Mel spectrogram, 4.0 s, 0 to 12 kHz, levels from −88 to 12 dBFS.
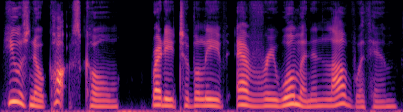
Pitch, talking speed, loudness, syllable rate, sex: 200 Hz, 195 wpm, -17 LUFS, 5.7 syllables/s, female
